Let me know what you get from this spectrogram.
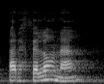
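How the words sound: It is said with Spanish pronunciation. "in Spanish they say"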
